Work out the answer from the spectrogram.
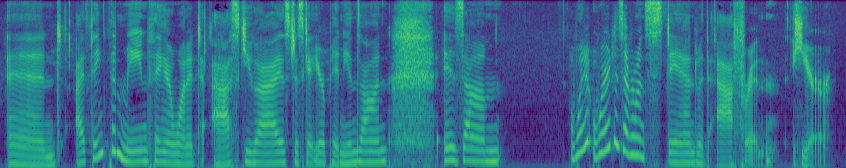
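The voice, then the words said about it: Sick voice with a cold. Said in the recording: “you guys might be able to tell from my voice, but I am sick... I'm feeling a little under the weather. I have a cold.”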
